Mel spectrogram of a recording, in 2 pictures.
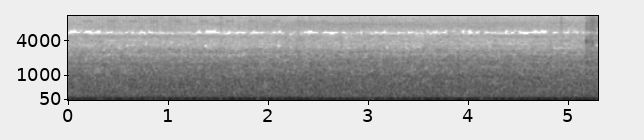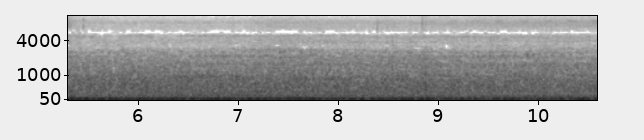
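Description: Honda Prelude's four-cylinder engine idling steadily, a low rumble.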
